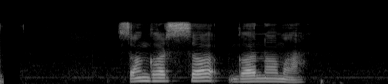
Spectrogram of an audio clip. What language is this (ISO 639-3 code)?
nep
